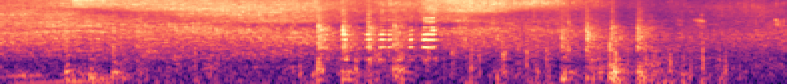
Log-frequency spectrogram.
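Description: Road traffic with a bus passing close by, and a vehicle horn tooting a quick run of about five short beeps a little over three seconds in. Irregular thumps follow in the second half.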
